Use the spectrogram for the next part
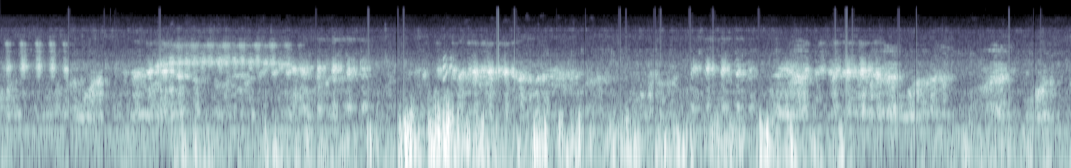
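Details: Several frogs croaking together at night beside a pond, rapid overlapping rattling calls repeated more than three times a second, with some deeper low thumps mixed in among the chorus.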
